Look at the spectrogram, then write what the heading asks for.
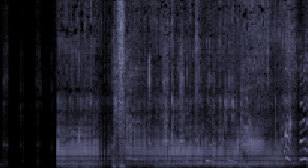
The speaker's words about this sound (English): He's farting on his food. Oh, just for one, for good luck. That's... He does have dirty underwear. Yes, yeah. And he's farting on the food that he's going to eat.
